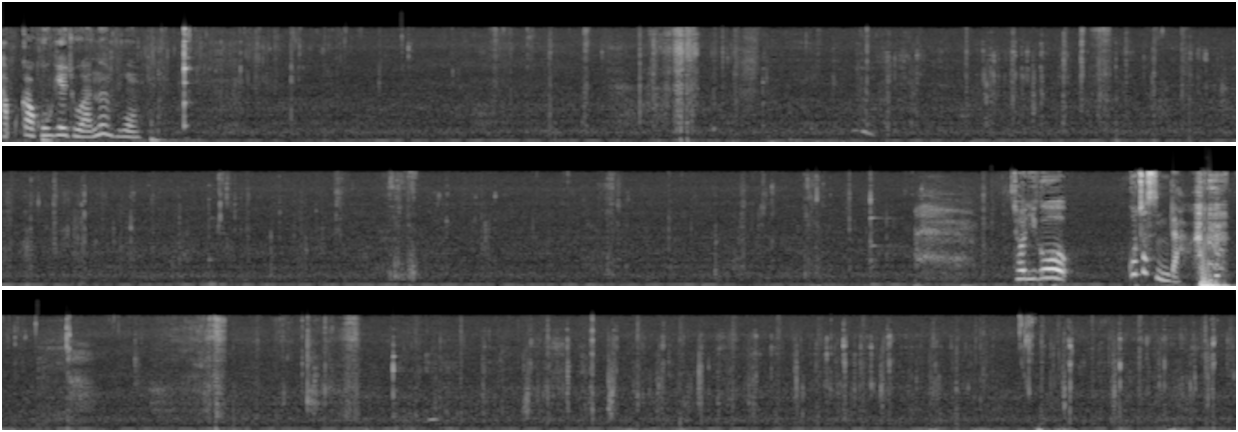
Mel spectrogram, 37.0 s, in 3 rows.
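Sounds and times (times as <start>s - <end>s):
faint low hum: 0.0s - 37.0s
person chewing wet mouth sounds: 27.5s - 37.0s.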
